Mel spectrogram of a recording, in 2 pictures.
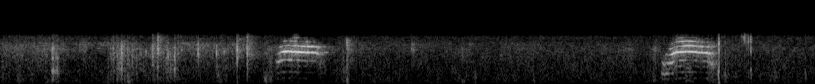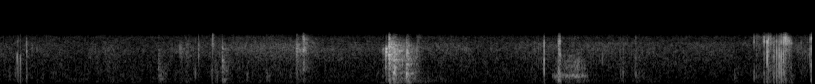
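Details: Tidge, a pet cat, gives short meows about every four seconds, two of them louder with rising-falling tones, separated by quieter rustles and small sounds in an indoor setting.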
